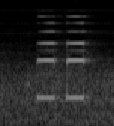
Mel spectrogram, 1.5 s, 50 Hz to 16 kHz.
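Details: IBM with a Western Digital Caviar 40GB IDE hard drive gives two clean equal high beeps at switch-on and then can't use the drive; a boot fault, possibly the hard drive.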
